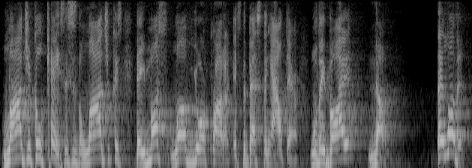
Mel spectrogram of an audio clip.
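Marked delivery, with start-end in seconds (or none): none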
